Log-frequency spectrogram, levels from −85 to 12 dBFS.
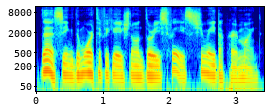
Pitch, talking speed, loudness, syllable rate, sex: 105 Hz, 210 wpm, -19 LUFS, 5.3 syllables/s, male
